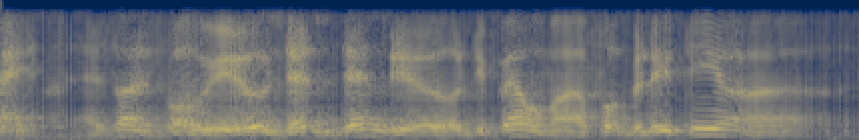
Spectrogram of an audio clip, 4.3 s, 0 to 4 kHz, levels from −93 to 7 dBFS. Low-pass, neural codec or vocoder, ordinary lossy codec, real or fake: 3.6 kHz; vocoder, 22.05 kHz, 80 mel bands, Vocos; none; fake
